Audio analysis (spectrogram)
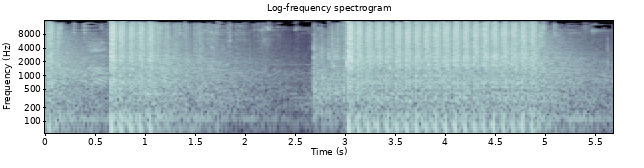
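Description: Light machine gun fire in the video game Battlefield 3: two sustained bursts of rapid automatic shots, loud and close, separated by a short lull with a brief pause at the start.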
